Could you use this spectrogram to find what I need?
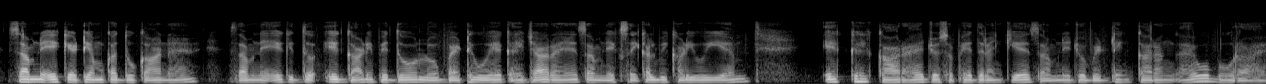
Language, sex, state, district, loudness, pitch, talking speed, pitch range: Hindi, male, Bihar, Begusarai, -21 LUFS, 105 Hz, 225 wpm, 100-110 Hz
